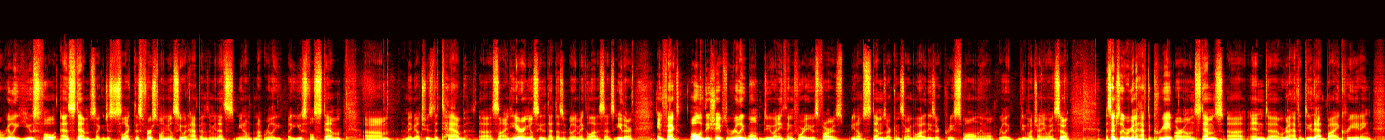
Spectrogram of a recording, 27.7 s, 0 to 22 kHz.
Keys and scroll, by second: 5.5 super+z, 7.7 Return, 12.5 super+z, 13.9 Return, 20.7 super+z, 21.8 Return.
